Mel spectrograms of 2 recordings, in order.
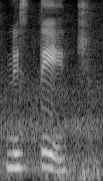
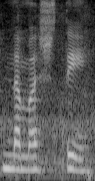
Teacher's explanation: यदि विसर्ग के बाद त अघोष ध्वनि हो तो विसर्ग का स हो जाता है।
